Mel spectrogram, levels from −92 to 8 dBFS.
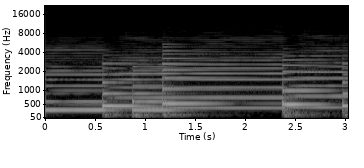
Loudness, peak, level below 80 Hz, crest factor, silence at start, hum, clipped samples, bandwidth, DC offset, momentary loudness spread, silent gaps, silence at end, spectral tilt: -37 LUFS; -22 dBFS; -72 dBFS; 16 dB; 0 s; none; under 0.1%; 9.8 kHz; under 0.1%; 6 LU; none; 0 s; -5.5 dB/octave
